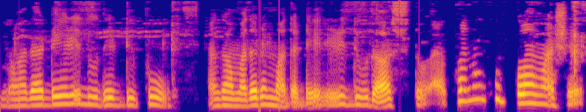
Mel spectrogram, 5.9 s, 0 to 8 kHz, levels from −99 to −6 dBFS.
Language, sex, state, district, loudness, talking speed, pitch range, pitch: Bengali, female, West Bengal, Kolkata, -22 LUFS, 155 wpm, 190-230 Hz, 210 Hz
